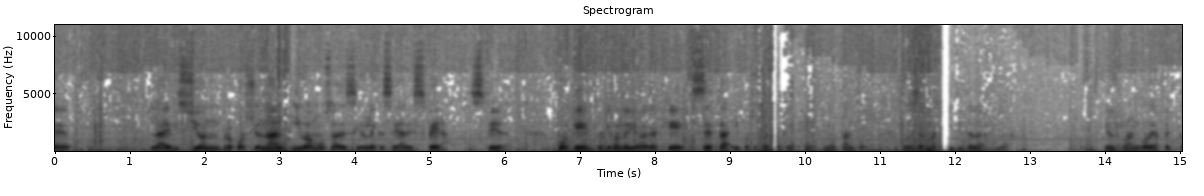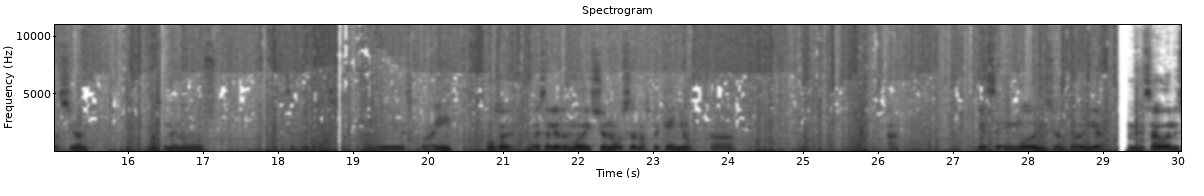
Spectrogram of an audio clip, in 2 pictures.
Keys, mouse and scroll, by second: 1.6 o, 3.7 click, 6.0 click, 8.7 g, 9.5 z, 10.0-11.1 scroll up 6, 11.4-11.8 scroll up 2, 12.0 scroll up 2, 13.8 scroll down 2, 21.1 click, 22.4 Tab, 23.4 s, 24.5 Escape, 25.8 Tab, 26.8 a, 28.0 s, 29.6 Escape.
